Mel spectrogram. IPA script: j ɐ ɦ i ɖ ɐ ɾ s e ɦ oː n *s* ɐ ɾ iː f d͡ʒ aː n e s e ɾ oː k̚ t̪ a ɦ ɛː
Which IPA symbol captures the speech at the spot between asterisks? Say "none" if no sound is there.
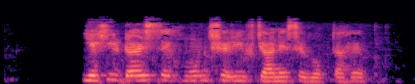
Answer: ʃ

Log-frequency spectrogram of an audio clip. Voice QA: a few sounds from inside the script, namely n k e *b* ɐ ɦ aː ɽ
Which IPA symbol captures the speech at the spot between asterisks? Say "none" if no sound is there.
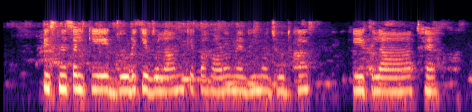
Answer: p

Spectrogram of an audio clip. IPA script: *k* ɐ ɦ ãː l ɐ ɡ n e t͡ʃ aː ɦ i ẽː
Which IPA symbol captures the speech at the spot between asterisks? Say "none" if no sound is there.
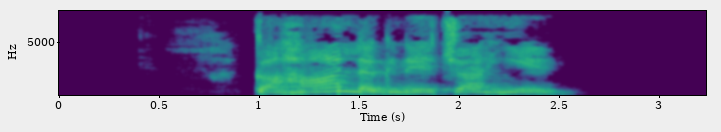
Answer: k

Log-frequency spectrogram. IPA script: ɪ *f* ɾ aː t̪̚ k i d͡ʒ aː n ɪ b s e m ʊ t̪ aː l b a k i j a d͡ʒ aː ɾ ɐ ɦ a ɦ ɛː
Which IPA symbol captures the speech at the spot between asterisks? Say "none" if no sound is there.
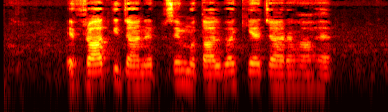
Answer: f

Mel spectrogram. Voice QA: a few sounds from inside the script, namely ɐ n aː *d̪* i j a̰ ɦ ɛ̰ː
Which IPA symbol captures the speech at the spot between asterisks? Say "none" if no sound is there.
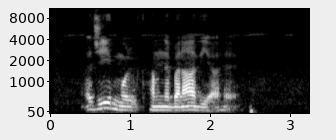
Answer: d̪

